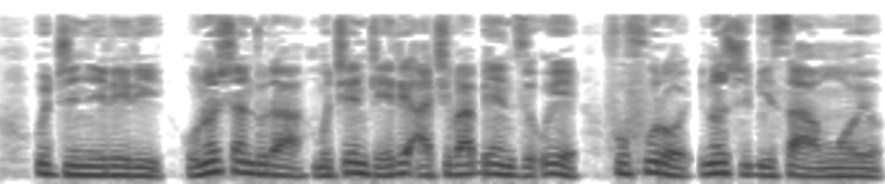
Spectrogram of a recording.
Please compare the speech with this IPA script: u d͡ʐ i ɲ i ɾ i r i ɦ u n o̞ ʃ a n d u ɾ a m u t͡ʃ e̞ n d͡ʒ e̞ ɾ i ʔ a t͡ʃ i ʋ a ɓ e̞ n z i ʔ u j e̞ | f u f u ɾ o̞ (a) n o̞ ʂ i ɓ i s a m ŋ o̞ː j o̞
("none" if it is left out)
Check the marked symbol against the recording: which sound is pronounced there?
i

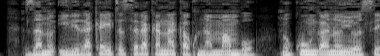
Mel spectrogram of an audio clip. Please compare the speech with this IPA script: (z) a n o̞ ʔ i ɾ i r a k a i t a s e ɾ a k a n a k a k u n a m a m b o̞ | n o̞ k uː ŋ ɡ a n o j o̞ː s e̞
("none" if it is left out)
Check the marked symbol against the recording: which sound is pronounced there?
z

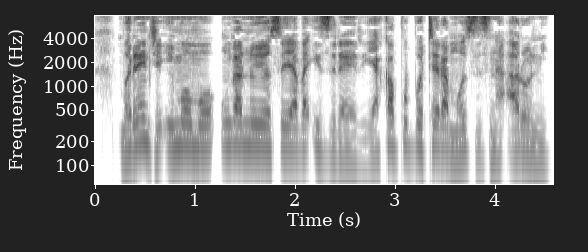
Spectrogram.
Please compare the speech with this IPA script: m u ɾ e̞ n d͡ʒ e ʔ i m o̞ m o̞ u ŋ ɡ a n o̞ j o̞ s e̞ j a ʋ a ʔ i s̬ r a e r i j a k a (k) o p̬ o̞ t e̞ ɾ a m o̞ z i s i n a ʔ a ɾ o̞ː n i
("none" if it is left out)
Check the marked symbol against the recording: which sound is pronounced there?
p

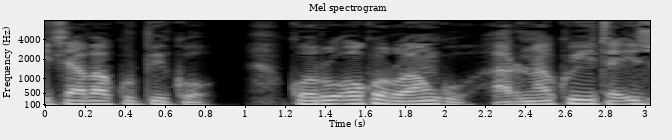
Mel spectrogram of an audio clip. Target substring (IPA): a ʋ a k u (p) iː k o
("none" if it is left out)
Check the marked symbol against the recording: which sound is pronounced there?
p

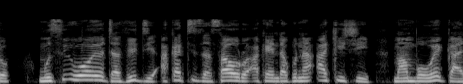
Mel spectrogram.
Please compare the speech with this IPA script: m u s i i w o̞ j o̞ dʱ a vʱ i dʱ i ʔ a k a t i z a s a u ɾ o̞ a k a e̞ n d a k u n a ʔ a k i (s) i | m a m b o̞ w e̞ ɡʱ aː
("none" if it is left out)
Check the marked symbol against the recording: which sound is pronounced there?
ʃ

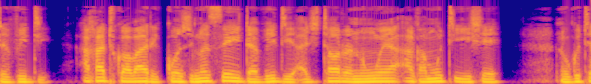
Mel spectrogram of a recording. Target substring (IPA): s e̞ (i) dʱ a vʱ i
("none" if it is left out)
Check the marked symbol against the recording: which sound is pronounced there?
i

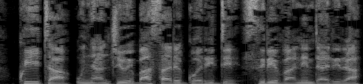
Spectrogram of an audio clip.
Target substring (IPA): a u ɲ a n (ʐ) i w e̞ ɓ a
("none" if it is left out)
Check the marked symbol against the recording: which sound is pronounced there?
ʐ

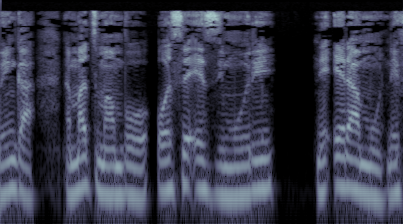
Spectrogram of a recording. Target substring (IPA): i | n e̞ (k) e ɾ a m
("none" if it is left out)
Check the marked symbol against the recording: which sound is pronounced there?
ʔ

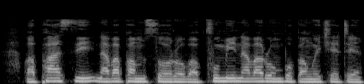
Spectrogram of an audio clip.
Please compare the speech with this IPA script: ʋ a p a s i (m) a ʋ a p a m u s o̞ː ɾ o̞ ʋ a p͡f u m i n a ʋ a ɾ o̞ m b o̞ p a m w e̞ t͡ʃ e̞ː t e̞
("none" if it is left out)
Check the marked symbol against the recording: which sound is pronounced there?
n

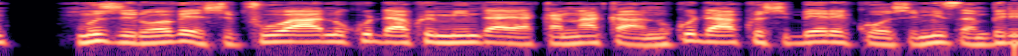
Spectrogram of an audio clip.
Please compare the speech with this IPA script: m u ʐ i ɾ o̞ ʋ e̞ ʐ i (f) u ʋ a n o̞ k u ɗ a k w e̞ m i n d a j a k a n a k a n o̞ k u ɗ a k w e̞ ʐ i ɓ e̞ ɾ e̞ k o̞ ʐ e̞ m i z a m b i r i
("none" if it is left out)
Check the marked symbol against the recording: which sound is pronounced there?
p͡f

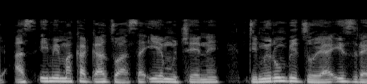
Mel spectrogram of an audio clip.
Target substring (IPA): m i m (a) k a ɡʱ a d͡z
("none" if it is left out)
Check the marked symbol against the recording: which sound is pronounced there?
a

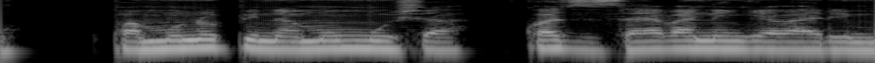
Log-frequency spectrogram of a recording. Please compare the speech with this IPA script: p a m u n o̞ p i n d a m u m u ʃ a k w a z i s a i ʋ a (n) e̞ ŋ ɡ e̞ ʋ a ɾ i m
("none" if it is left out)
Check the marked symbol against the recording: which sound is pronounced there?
n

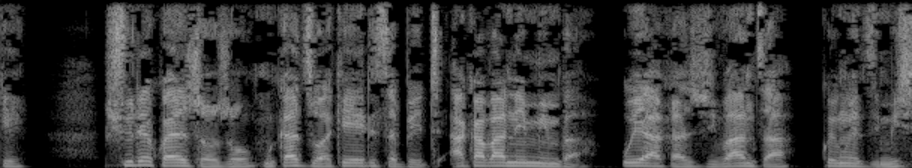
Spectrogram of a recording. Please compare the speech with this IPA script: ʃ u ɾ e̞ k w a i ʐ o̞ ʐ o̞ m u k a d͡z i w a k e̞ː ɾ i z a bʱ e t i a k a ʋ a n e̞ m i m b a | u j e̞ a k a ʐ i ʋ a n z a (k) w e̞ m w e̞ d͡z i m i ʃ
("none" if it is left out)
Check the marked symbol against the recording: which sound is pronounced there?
k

